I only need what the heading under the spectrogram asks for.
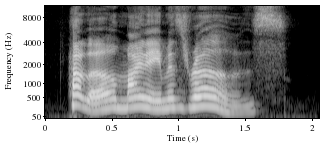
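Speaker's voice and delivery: brightened voice carried across room. Showing voice projection across the room: projected voice, louder and brighter. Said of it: "Quite a lot louder, quite a lot brighter".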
